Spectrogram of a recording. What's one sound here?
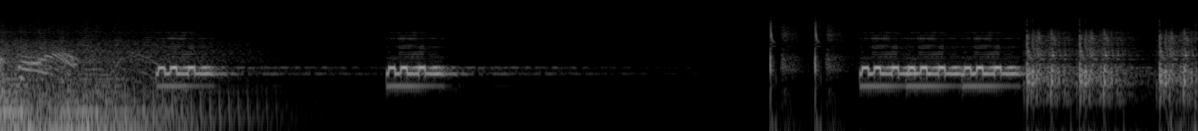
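Short electronic menu tones beep.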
